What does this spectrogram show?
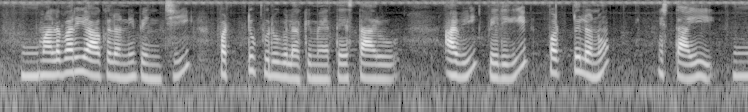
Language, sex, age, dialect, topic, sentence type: Telugu, female, 18-24, Utterandhra, agriculture, statement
